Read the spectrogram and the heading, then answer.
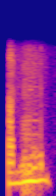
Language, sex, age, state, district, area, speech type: Tamil, male, 45-60, Tamil Nadu, Madurai, urban, conversation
